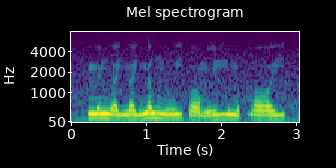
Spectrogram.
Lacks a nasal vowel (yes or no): yes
